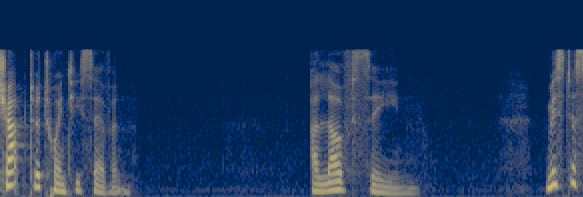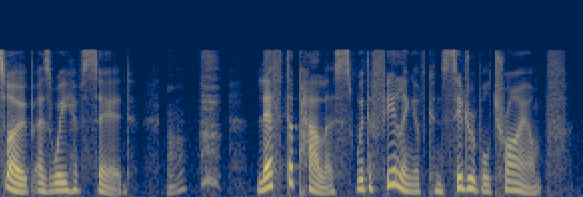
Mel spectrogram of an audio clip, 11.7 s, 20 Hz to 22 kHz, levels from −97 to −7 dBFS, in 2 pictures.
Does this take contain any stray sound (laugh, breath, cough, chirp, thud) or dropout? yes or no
yes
